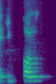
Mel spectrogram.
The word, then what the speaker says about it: Ippon: di un oggetto lungo, quindi Ichi più Hon si legge Ippon Nihon per due, Nihon due bottiglie, Sambon tre, ho finito le mani ma non il vino, e via dicendo.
